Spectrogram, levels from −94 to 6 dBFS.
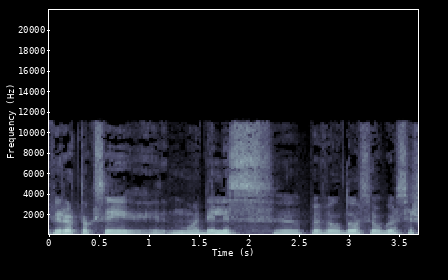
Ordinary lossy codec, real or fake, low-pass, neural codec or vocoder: MP3, 48 kbps; real; 14.4 kHz; none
